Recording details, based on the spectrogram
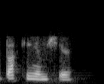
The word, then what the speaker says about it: Buckinghamshire: And the correct pronunciation is actually Buckinghamshire.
